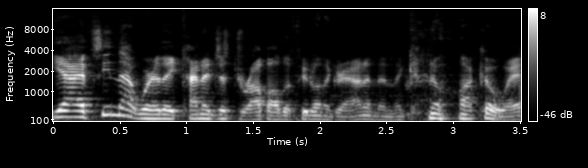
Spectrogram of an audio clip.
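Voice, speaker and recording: With a Canadian accent, a man speaks at medium pitch in a bright, sharp tone. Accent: Canadian, says 'eh' at sentence ends. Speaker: video game streamer. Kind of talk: casual live-stream chat. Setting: live stream.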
